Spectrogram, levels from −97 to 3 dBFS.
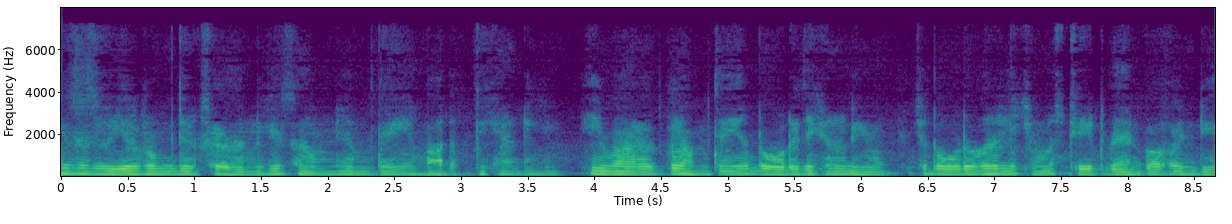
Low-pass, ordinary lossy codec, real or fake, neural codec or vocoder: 7.2 kHz; MP3, 48 kbps; fake; codec, 44.1 kHz, 2.6 kbps, DAC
